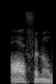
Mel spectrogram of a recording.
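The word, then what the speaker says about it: often: কোনটা বলবো দুইটাই কারেক্ট আপনি অফটেন ও বলতে পারবেন অফেনও বলতে পারবেন বুঝতে পারছি ব্রিটিশরা বলবে অফেন আর আমেরিকান বলবে অফটেন সো দুইটাই কারেক্ট সো এটা যাদের অফটেন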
